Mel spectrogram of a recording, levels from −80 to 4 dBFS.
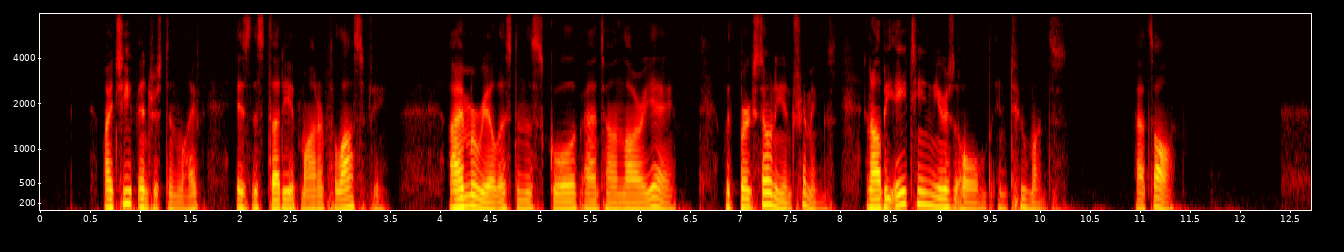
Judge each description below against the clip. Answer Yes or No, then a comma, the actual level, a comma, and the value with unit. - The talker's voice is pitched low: Yes, low, 120 Hz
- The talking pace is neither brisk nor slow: Yes, average, 165 wpm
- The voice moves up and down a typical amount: Yes, average, 3.7 semitones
